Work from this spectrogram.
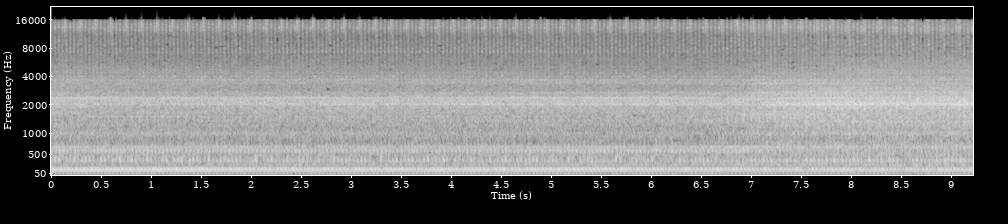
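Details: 2007 VW GTI at idle: steady high-pitched whine over a smooth idle, holding pitch and growing slightly louder, persisting after the timing belt was replaced. Cause unknown.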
